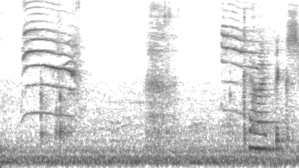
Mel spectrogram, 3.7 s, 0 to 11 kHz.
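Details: A chorus of young kittens mewing: a bright harmonic meow at the start, a softer cry near 2 s, then overlapping high mews toward the end, with steady low background noise.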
